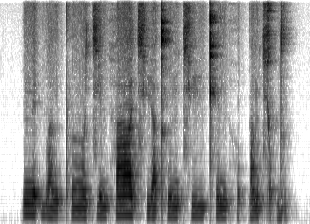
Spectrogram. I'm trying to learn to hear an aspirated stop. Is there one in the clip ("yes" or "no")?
yes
